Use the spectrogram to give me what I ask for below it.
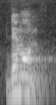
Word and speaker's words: daimon: अंदर ऑग्रे, ठीक, OGRE, डेमोन। दोनों के प्रोनाउंसिएशन सेम रहेगा, स्पेलिंग में डिफरेंस है, यहाँ DAIMON है, यहाँ DEMON है, ठीक।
